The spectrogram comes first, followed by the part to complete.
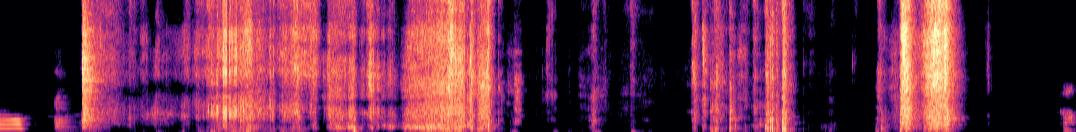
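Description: Styrofoam thermal shipping box being opened: the foam lid scrapes and squeaks against the box for a few seconds as it is worked free, followed by a few shorter scrapes and rustles as the lid is lifted away.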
